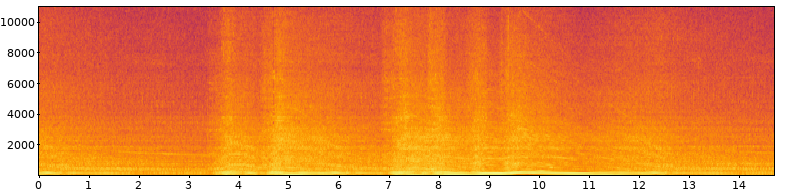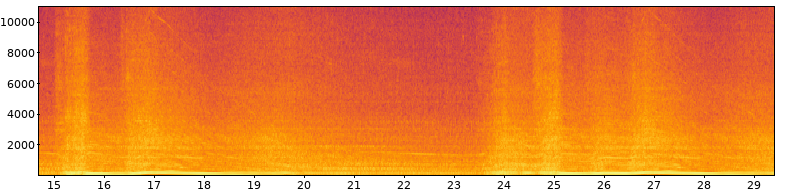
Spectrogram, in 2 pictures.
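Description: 2016 Lada Vesta's four-cylinder petrol engine revved from idle several times. Each rev rises sharply in pitch and falls back to idle, some as quick blips and some held longer.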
